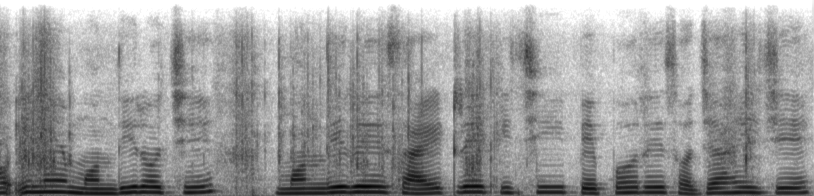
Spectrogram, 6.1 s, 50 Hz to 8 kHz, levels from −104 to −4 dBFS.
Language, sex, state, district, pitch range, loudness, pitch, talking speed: Odia, female, Odisha, Sambalpur, 195-220 Hz, -14 LUFS, 210 Hz, 130 wpm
